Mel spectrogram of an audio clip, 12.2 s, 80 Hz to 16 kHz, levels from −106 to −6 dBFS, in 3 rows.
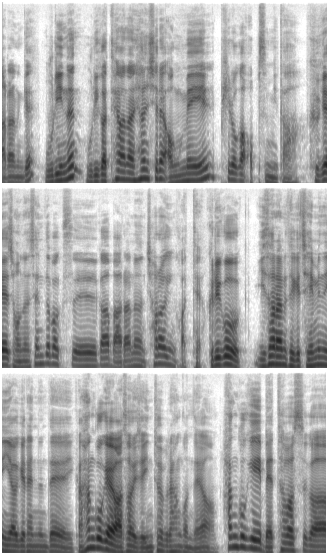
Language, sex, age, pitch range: Korean, male, 30-49, 105-145 Hz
